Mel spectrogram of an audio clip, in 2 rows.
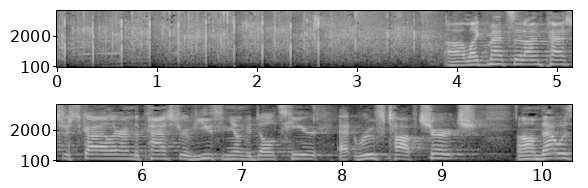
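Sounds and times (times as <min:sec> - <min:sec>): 
audience hand clapping: 0:00.0 - 0:04.4
speech: 0:03.9 - 0:10.2.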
